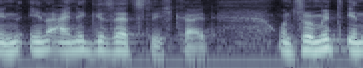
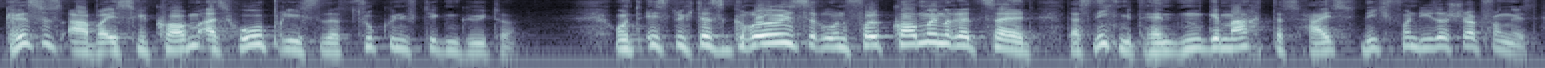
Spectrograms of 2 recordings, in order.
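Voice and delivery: solemn Bible reading, a touch raised; scripture reading; 4 semitones higher, 4 dB louder than usual. Acted. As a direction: read the verse out to the congregation. Reads scripture aloud. (feierliche Schriftlesung)

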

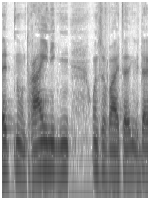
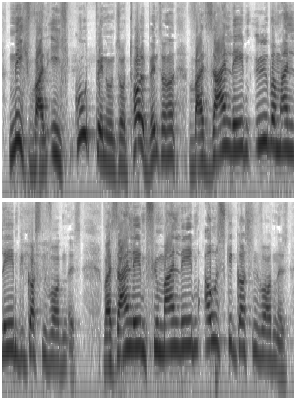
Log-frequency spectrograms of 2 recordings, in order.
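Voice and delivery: louder, higher fervent proclamation; full-force preaching; 6 semitones higher, 7 dB louder than usual. Acted. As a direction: proclaim it boldly. (Predigt mit voller Kraft)

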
